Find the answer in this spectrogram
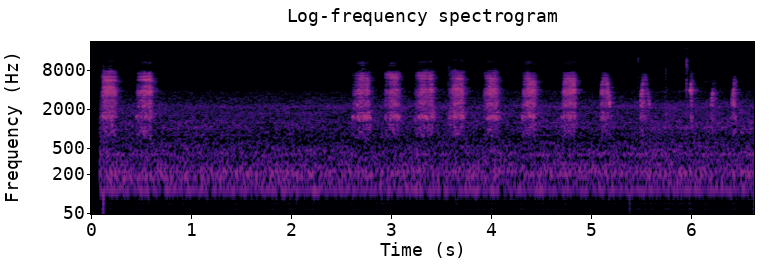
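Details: A pet cockatiel gives a series of harsh, raspy squawks in quick bursts, which its owner says swing quickly from angry to happy.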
